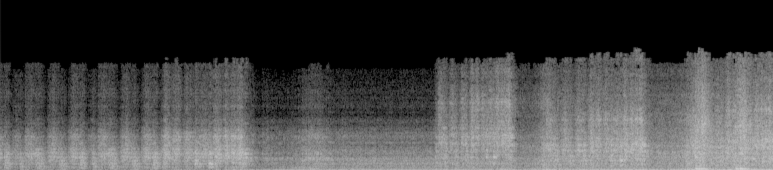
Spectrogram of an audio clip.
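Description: A truck engine running with a rough, rasping noise, a low rumble building about five seconds in. Music comes in near the end.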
